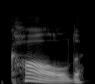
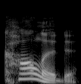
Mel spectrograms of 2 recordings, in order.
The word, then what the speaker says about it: called: me yesterday you called we have to force the DS sound into that syllable called called not Khalid no called called did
